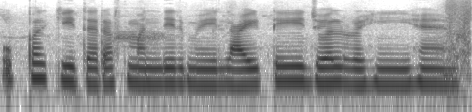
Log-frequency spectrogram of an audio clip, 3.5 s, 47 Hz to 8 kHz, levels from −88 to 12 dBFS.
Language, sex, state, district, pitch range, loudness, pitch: Hindi, female, Uttar Pradesh, Lucknow, 170-190 Hz, -16 LUFS, 175 Hz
